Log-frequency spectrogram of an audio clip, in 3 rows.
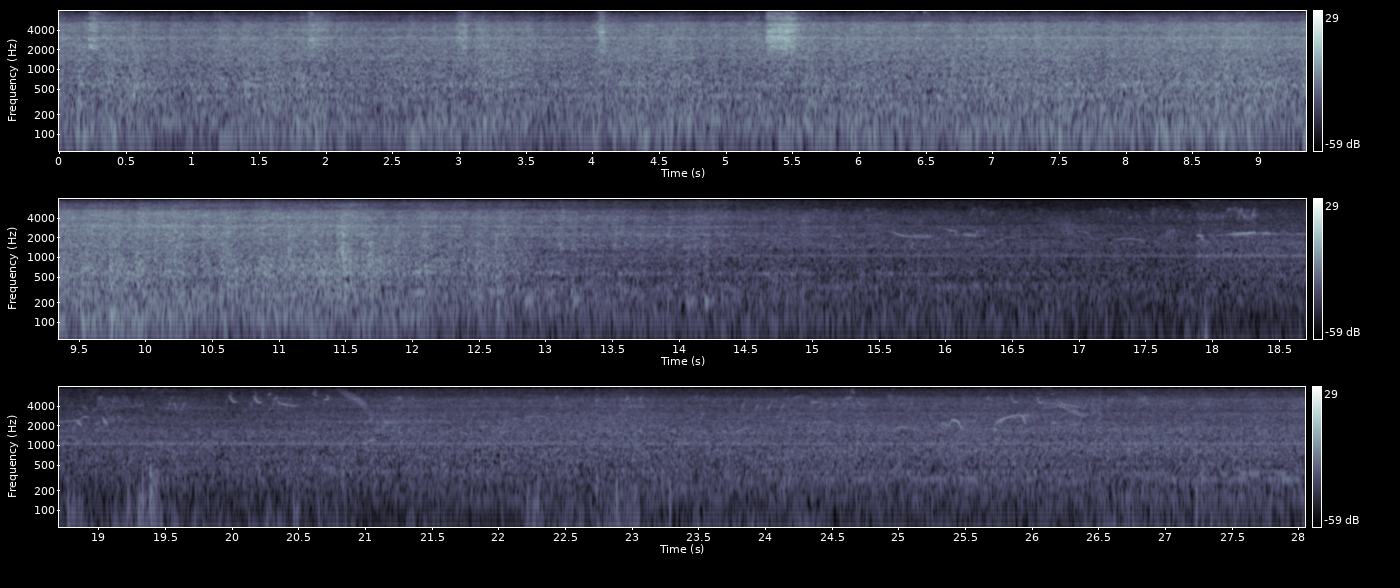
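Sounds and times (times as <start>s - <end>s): train rumbling past: 0.0s - 28.0s.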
